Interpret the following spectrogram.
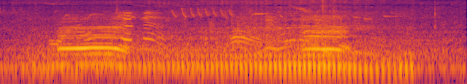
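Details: Tame cows of Embooh village roam about; one lows twice, a short strained moo followed by a longer wavering one with a pulsing rasp, low rumble beneath.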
